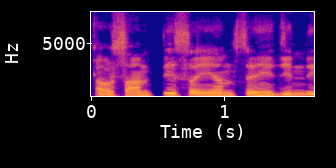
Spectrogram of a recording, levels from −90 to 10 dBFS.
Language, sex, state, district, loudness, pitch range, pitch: Maithili, male, Bihar, Araria, -14 LUFS, 135-150 Hz, 140 Hz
